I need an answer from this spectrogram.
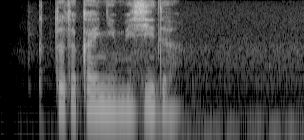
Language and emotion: Russian, neutral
